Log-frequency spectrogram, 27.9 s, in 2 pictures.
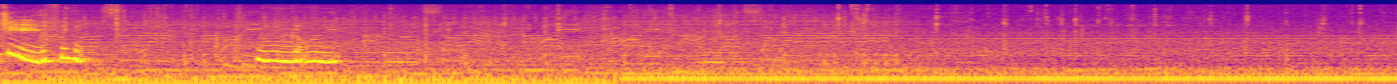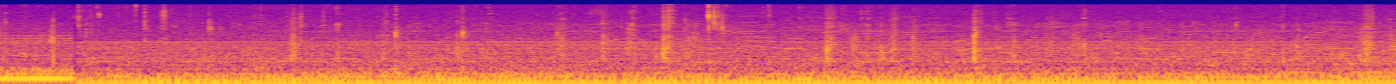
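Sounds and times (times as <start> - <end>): person chewing food: 1.0 - 27.9.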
